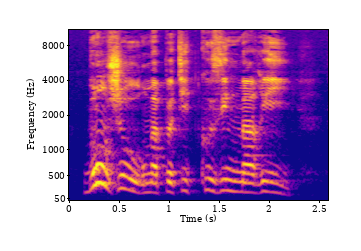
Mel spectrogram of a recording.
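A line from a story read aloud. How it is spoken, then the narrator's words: Immediate exclamation. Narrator (French): s'écria-t-il aussitôt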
